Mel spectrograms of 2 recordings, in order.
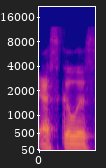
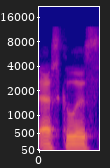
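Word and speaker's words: Aeschylus: yeah you could quote I think escalus I think you pronounce it escalus in the in the Greek you know and that's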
